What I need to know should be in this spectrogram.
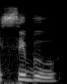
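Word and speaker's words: Cebu: it seu or SIU so technically in the talog alphab the letter e can be pronounced e or E like the letter I so I say SIU SIU and I know some people say seu but usually it's either SIU or sebu good question all right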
